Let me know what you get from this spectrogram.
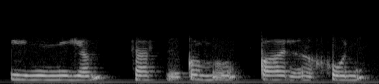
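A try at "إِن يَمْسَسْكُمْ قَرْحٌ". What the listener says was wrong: یہاں غنہ کریں، یمسسکم،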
